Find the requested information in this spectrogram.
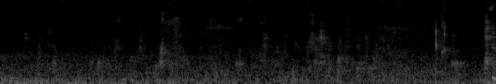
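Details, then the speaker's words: Abdominal exam by a nurse practitioner student, lying with knees up. Stethoscope over the abdomen picks up soft, irregular gurgles (normal rate stated as five to thirty a minute): normal bowel sounds. "we should be hearing normal bowel sounds are five to Thirty a minute high pitch would be significant of obstruction a little a decrease would be slow motility here's some gurgling of the pillage"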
